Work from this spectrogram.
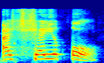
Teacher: huruf to-nya diangkat isti'lanya ya, sempurnakan itbaqnya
